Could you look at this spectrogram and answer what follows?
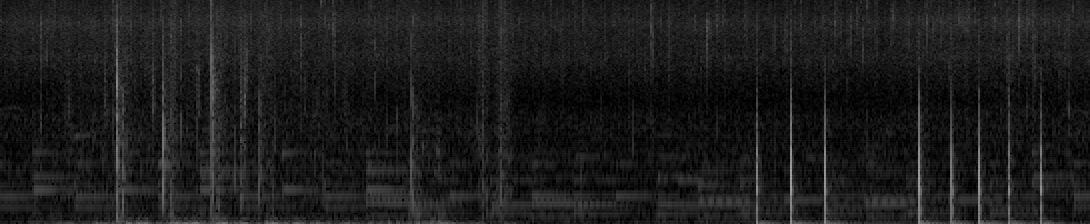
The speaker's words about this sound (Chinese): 外面的雨下得好大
